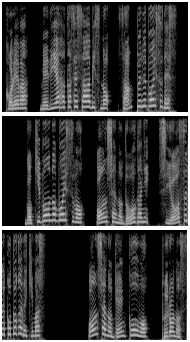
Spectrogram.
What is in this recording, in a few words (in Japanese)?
kawaii, narration sample voice women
